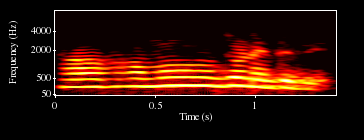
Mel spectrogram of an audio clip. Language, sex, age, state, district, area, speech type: Odia, female, 45-60, Odisha, Angul, rural, conversation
